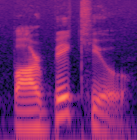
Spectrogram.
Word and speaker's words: barbecue: ends with the word the we it is pronounced as barbecue barbecue so here we have the cube barbecue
